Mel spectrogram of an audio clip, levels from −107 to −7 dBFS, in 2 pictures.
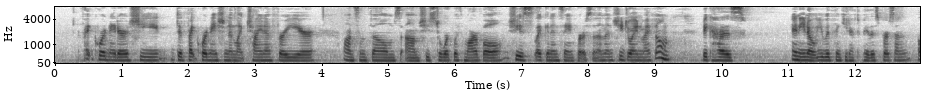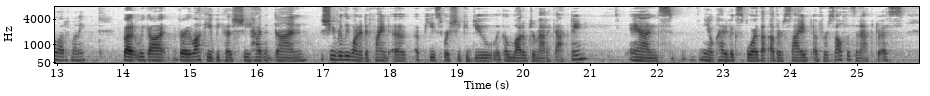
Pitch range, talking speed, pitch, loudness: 160-180 Hz, 210 wpm, 170 Hz, -28 LUFS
